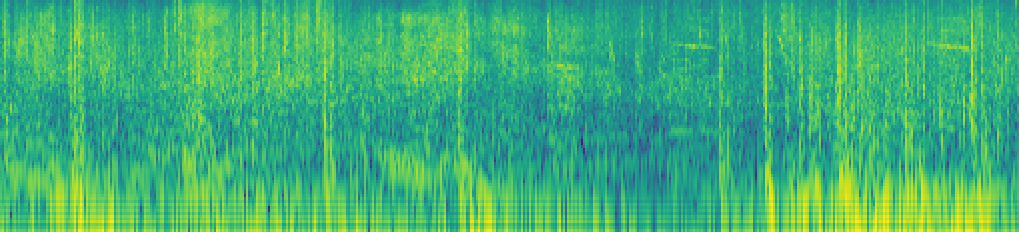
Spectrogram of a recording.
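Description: Heavy explosive blasts and battlefield booms from the World War II shooter Call of Duty: WWII, loud and dense with repeated sharp bursts over a rumbling low din, no voices.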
